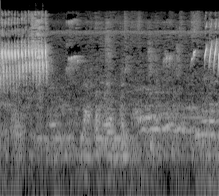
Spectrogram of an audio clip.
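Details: Young canary practising ngeriwik, triggered by another canary's song: a one-second rapid bright trill, near silence with faint soft notes, then a short trill burst at the end.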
